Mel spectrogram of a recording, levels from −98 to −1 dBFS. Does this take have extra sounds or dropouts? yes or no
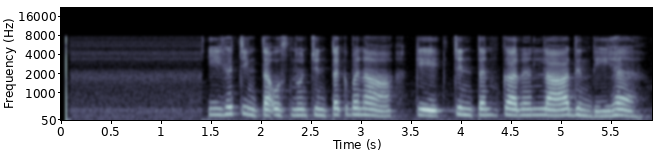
no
